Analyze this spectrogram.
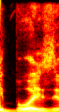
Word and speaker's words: Boise: Is it Boisey or Boise? It's Boise. I've heard it said Boisey.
